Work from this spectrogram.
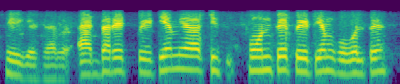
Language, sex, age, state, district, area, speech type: Urdu, male, 18-30, Uttar Pradesh, Gautam Buddha Nagar, urban, conversation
